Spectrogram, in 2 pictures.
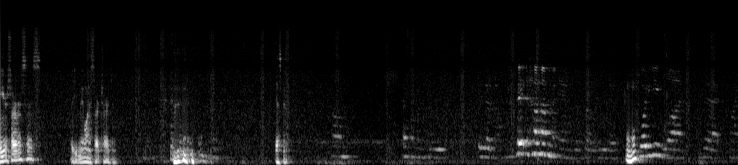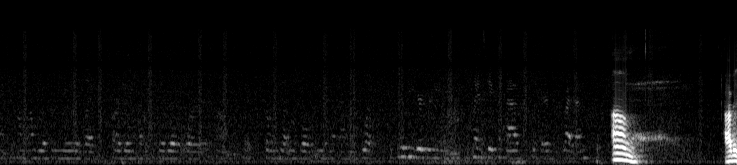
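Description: A man speaks calmly into a microphone over a loudspeaker in a large room.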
